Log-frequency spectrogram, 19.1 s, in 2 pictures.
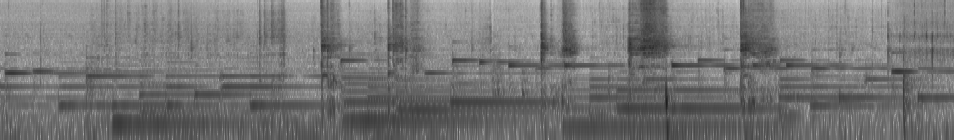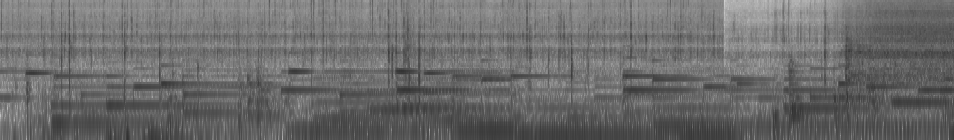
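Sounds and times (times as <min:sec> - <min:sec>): food sizzling in a wok: 0:00.0 - 0:19.0
gentle melody of held notes: 0:00.0 - 0:19.0
metal spatula knocking pan: 0:02.6 - 0:08.0.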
